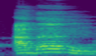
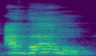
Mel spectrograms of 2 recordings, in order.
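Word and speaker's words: אָדָם: O segundo vocábulo é o Adam. Adam. Observe que o Aleph também é uma consoante muda como o Ain, e eu devo pronunciar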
